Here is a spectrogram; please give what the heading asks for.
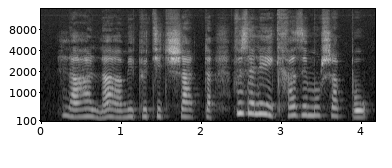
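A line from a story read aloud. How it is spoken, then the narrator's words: Fluty voice. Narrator (French): d'une voix flûtée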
